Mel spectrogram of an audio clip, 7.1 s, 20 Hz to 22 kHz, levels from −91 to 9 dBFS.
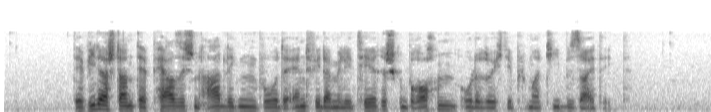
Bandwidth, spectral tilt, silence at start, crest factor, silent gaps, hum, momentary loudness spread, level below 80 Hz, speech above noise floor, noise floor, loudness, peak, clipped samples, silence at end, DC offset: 7.2 kHz; -5.5 dB/octave; 0.75 s; 20 dB; none; none; 12 LU; -62 dBFS; 37 dB; -59 dBFS; -22 LUFS; -2 dBFS; under 0.1%; 1.05 s; under 0.1%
